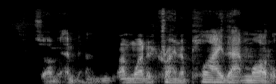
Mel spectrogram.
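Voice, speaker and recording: In a very clean recording with a silent background, a man with a Canadian accent speaks at a moderate pace. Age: 60s. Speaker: amateur radio regulatory affairs officer. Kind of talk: presentation to a club.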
